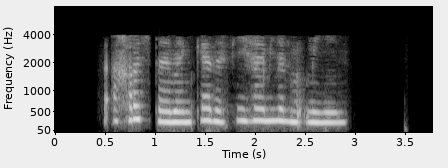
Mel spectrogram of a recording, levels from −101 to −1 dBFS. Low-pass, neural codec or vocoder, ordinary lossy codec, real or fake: 7.2 kHz; none; AAC, 16 kbps; real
